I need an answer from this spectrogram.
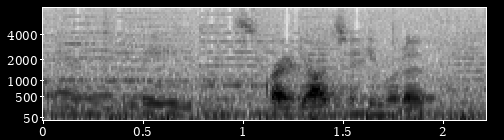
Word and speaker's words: Le: Was that the correct pronunciation? Lee, yeah.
